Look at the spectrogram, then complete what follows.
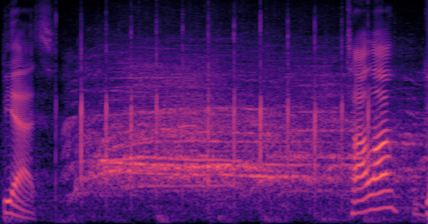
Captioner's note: applause and cheering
